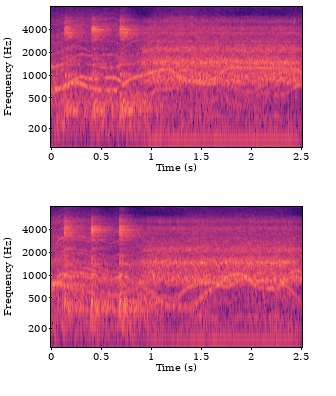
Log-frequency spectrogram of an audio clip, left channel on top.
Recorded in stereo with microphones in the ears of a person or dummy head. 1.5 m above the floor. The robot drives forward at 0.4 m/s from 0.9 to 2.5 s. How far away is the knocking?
About 0.6 m.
